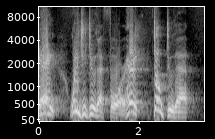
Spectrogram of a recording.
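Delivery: a parent playing angry at the child; mock angry scolding. Scolding the toddler who smashed the glass, mock angry. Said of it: "you get mad at him".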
